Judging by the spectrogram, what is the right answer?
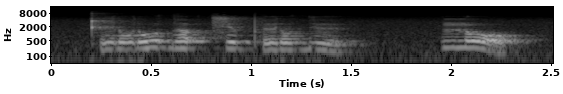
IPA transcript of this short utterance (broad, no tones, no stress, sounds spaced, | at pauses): kʼ i ɾ u ɾ u d̪ ə ʔ t͡s y pʼ y ɾ u d̪ y | n o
